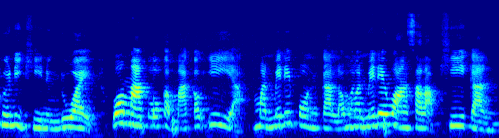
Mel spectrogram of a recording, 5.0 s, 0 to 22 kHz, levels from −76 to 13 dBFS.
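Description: Digital radio blending to analogue from 1.44 to 3.62 s: the receiver lost its digital stream and cross-faded over 197 ms to the station's FM broadcast. The speech drops about 3 dB and gains faint hiss, then blends back.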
